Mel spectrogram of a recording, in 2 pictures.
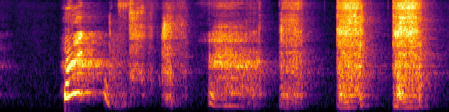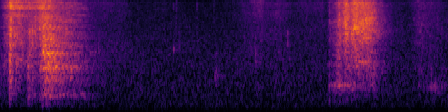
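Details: A woman's quick run of about seven short, explosive sneezes, then a softer blowing sound, likely nose-blowing into a handkerchief; repeated sneezing.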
